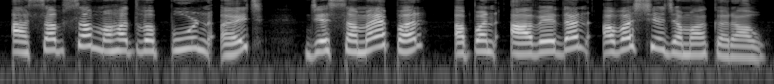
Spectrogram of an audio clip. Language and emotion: Maithili, neutral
